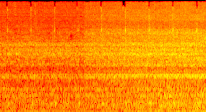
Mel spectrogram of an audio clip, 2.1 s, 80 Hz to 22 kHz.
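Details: New 12V 2kW diesel air heater, running after starting right up, gives soft regular ticking over a low fan rumble; the fuel pump dosing normally.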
